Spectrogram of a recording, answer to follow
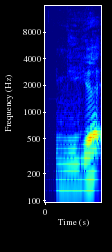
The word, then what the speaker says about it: Kniga: Here is Master Oleg Niga. It's spelled Kniga out of Ukraine.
